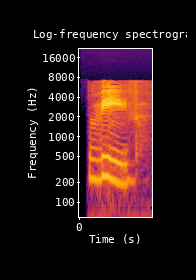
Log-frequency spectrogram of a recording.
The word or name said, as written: vive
